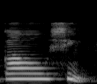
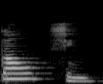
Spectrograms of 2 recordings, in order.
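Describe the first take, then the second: First: The second syllable falls straight from the high level. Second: The second syllable does not fall from the high level. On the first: The speaker calls it right. "사성은 여기에서 바로 아래로 내려온다" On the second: The speaker calls it wrong. "어떤 분들은 까오싱 이렇게 하시면은 안 되죠"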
